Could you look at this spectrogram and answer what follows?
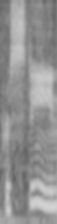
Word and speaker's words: pristine: from 1928 in it it informs announcers that pristine rhymes with wine PR pristine respite is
